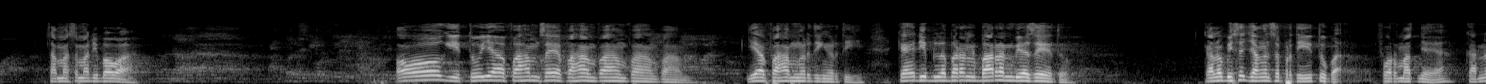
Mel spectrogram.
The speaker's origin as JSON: {"language": "Indonesian", "region": "Java", "country": "Indonesia", "said": "Oh, enggak bisa, saya orang Jawa kok. Kan emang Pulau Jawa kan kayak gitu orang-orang."}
